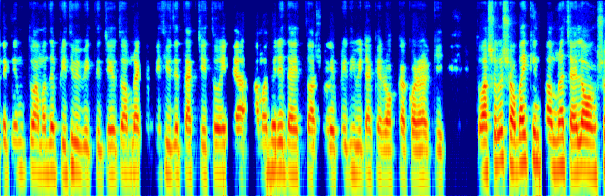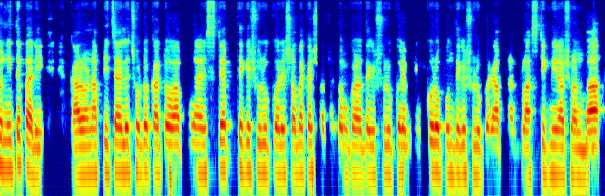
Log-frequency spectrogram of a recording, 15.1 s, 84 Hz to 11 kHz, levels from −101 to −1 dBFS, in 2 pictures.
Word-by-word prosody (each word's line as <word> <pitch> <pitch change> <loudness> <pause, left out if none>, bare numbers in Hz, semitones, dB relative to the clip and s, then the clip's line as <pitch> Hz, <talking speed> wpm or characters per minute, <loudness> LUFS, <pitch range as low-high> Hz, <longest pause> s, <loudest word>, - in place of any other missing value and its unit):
এটা - - -2
কিন্তু 160 -1 -8
আমাদের 150 +1 0
পৃথিবীভিত্তিক। 150 -3 -5
যেহেতু 145 0 -2
আমরা 155 +1 -1
একটা 155 - -29
পৃথিবীতে 155 0 -5
থাকছি 145 0 -2
তো - - +1
এটা 150 - -2 0.2
আমাদেরই 165 +2 0
দায়িত্ব 150 -1 -1
আসলে 145 +1 -6
পৃথিবীটাকে 150 -1 -6
রক্ষা 135 - -2
করা 135 -1 +3
আরকি। 130 - -10 0.4
তো - - -5
আসলে 190 +5 +1
সবাই 185 +2 +7
কিন্তু 195 -3 -1
আমরা 175 +1 +3
চাইলে 160 +2 +5
অংশ 155 0 -3
নিতে 170 +3 0
পারি। 145 -4 +4 0.4
কারণ 145 +1 +5
আপনি 150 +2 -6
চাইলে 155 0 +5
ছোটখাটো 160 0 +2
আপনার 155 0 -3
step 170 -1 +2
থেকে 165 -1 0
শুরু 155 0 -2
করে 150 - +3
সবাইকে 155 +1 0
সচেতন 150 0 -5
করা 145 -1 +2
থেকে 145 - -1
শুরু 150 -1 -4
করে 150 - +3
বৃক্ষরোপণ 160 -2 +1
থেকে 150 0 0
শুরু 145 -1 -3
করে - - -1
আপনার 145 0 -11
প্লাস্টিক 140 +2 -1
নিরসন 145 -1 +1
বা 140 - +11
155 Hz, 200 wpm, -21 LUFS, 145-160 Hz, 0.4 s, বা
